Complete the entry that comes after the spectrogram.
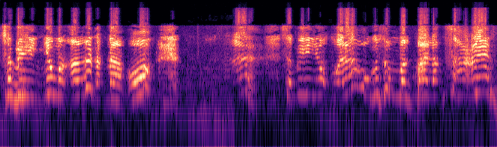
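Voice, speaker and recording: A woman's voice: extremely high pitch, fairly even intonation, moderate pace, sharp tone, raised voice, heavily acted, rough recording. A woman playing a stubborn, demanding daughter in labour, crying and straining in pain in a radio drama. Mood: pained, insistent.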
